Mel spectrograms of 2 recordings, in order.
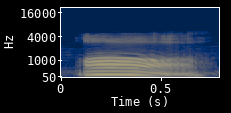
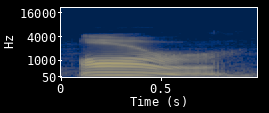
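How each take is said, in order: First: A plain vowel with no R sound. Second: A vowel with a heavy R sound. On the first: "British style"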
